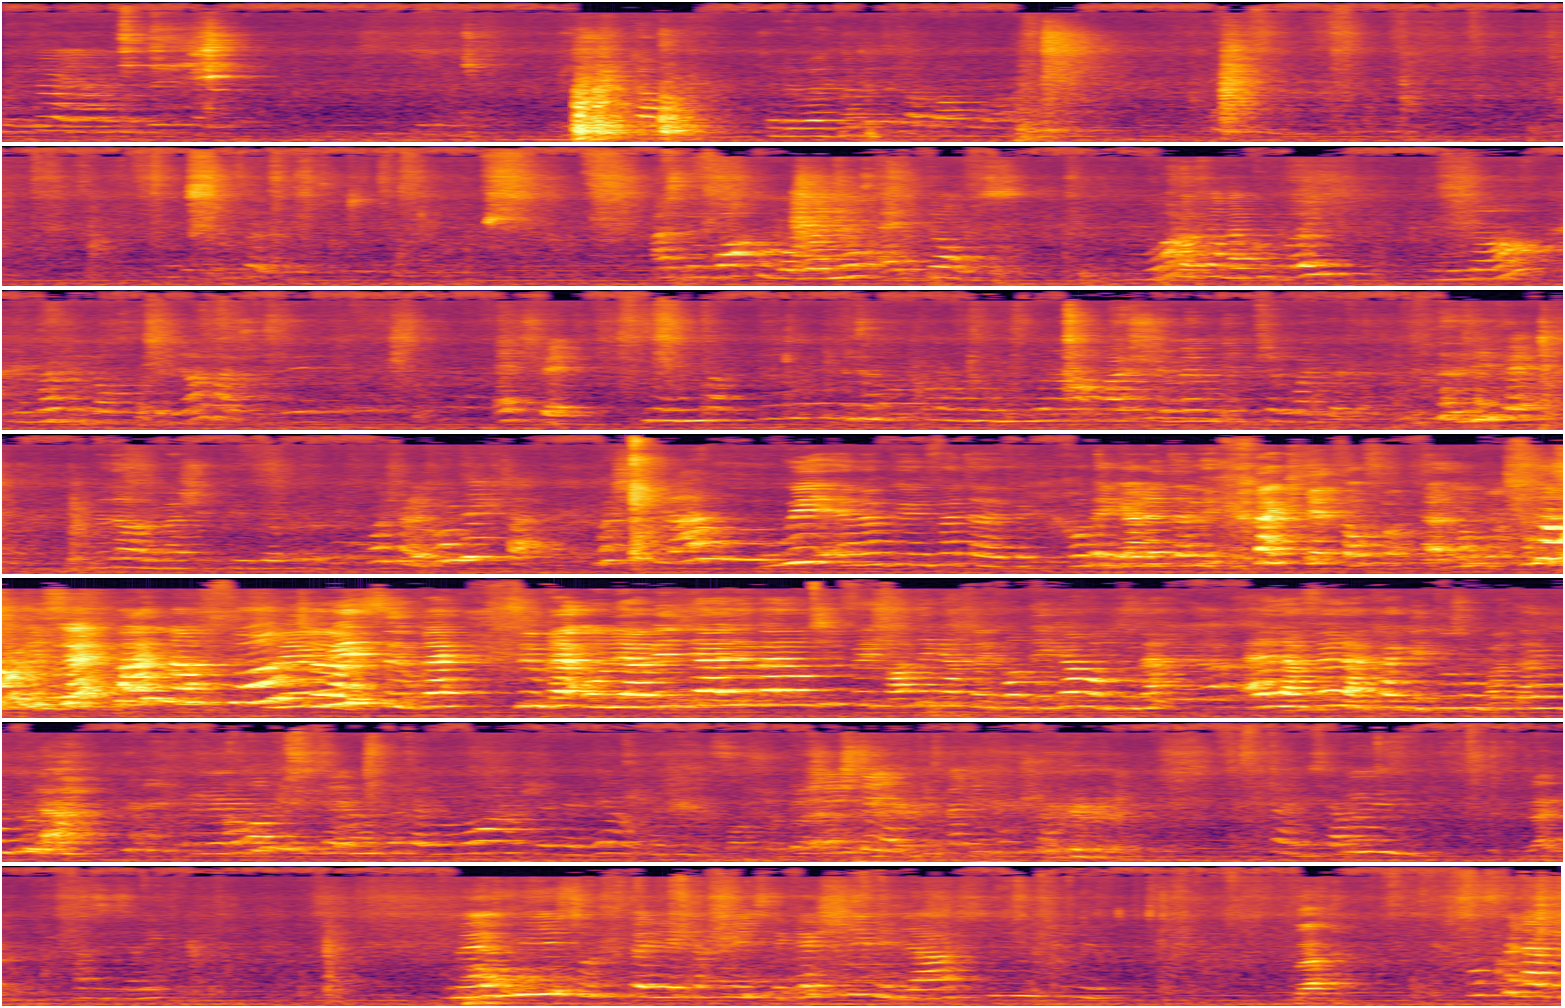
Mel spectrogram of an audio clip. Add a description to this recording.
Projet ado : Dans la cuisine ils préparent le repas de la soirée ado. Dans le cadre de l’appel à projet culturel du Parc naturel régional des Ballons des Vosges “Mon village et l’artiste”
